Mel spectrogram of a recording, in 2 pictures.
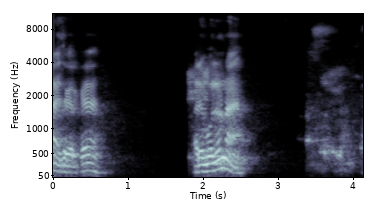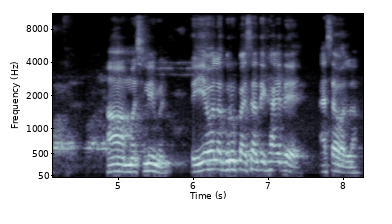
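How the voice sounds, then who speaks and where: A man's voice: fairly high pitch, a bit bright, rough recording. A male chemistry teacher giving a casual classroom lecture who keeps asking his students to repeat each term back to him. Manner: casual, coaxing teacher talk.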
